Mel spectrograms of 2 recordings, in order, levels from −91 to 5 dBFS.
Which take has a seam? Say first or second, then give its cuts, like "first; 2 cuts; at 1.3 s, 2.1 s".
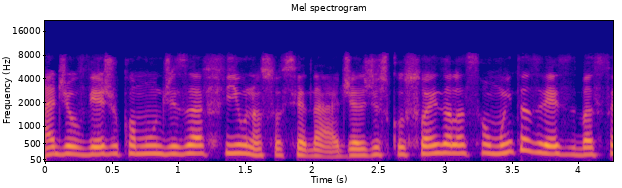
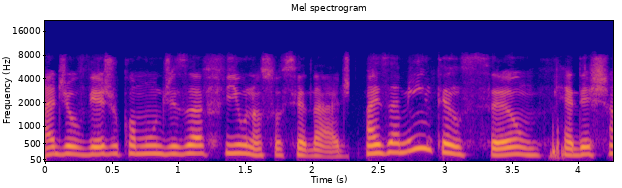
second; 1 cut; at 2.3 s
